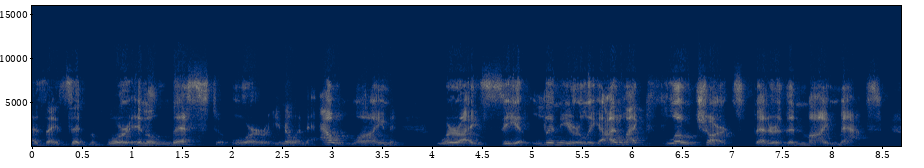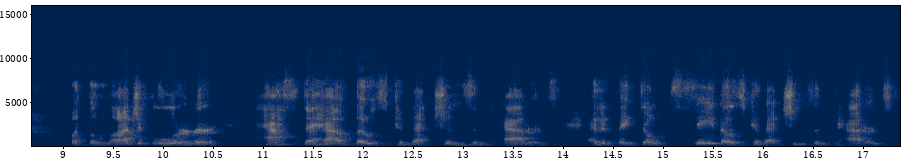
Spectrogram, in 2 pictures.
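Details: Adult woman with spasmodic dysphonia, onset around 2010, progressively worsening, no cure; awaiting a Botox injection that was postponed; spasmodic dysphonia.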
